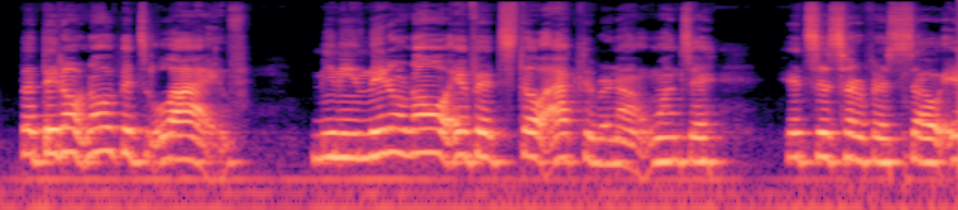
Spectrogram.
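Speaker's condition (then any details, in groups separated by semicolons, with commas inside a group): Cerebral palsy; occasional swallowing problems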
